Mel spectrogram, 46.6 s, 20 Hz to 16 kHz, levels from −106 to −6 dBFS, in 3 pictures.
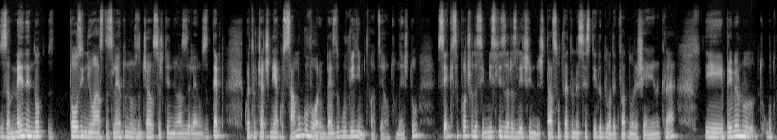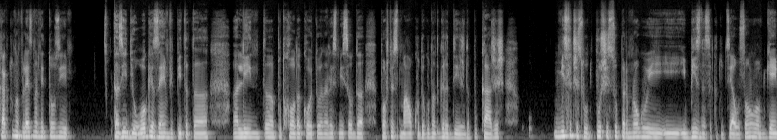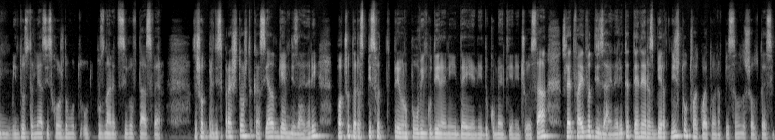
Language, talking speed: Bulgarian, 170 wpm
